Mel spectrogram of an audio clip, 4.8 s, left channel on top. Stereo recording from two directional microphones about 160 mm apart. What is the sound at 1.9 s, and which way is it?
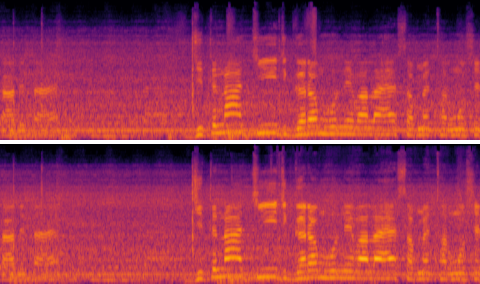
Speech, 15° left (ahead or behind).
